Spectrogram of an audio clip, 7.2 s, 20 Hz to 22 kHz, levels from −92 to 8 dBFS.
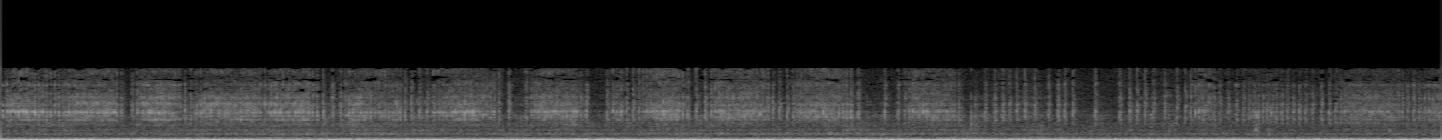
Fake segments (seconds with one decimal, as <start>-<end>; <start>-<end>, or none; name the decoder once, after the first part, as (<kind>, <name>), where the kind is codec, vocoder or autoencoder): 0.4-1.3 (vocoder, BigVGAN v2); 2.1-4.6; 6.4-7.2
